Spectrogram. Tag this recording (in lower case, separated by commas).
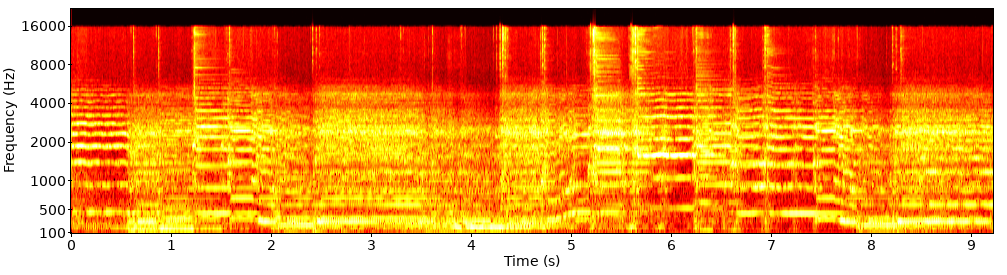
plucked string instrument, music, strum, acoustic guitar, musical instrument, guitar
